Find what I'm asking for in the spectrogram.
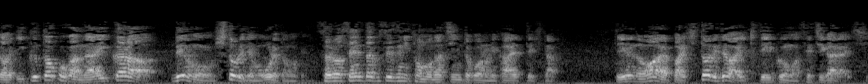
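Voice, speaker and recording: Speaking with a Kansai accent at a very fast pace, a man shows big swings in loudness against noticeable background noise. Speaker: podcast host. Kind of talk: casual chat.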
